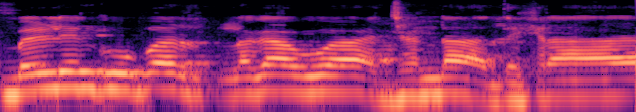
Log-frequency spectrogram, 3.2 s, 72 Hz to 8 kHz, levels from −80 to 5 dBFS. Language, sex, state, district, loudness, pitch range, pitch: Hindi, male, Uttar Pradesh, Lucknow, -14 LUFS, 140-180 Hz, 155 Hz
